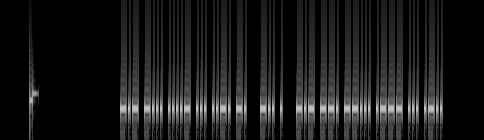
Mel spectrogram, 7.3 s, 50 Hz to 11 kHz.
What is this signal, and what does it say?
Morse code, heard as a keyed tone, about 40 wpm, 700 Hz. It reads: KB4SFN DE KG7JSL
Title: USA Callsign DE Callsign - 6 Characters - 40wpm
